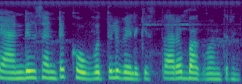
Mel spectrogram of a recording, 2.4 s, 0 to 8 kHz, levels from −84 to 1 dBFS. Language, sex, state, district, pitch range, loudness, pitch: Telugu, female, Andhra Pradesh, Chittoor, 210-235 Hz, -19 LUFS, 215 Hz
